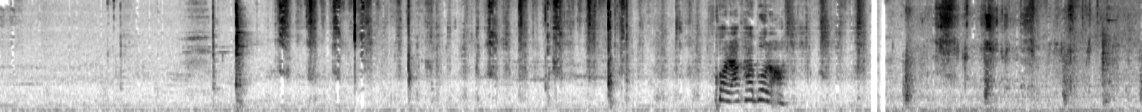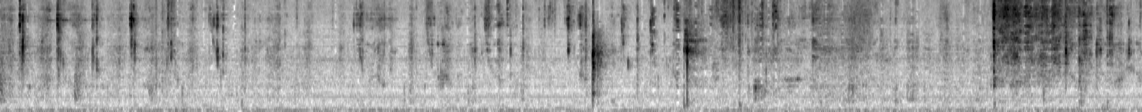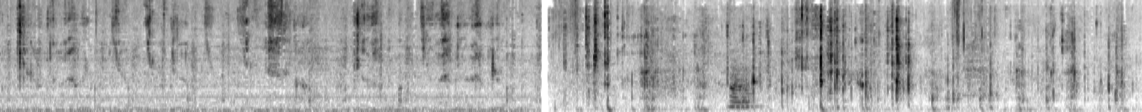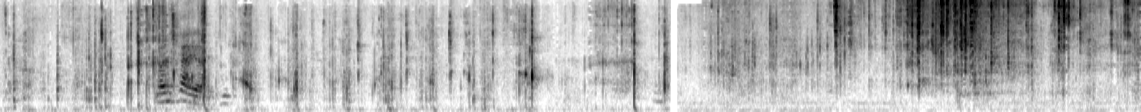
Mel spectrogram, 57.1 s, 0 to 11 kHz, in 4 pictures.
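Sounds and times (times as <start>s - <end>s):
steady electrical hum: 0.0s - 57.0s
teeth crunching ice: 3.4s - 10.9s, 25.6s - 57.0s.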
